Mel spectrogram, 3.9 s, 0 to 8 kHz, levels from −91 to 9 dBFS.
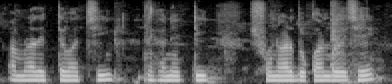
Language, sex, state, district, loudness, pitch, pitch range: Bengali, male, West Bengal, Cooch Behar, -16 LUFS, 155 Hz, 150-165 Hz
